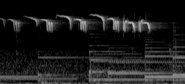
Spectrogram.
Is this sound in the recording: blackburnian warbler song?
yes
